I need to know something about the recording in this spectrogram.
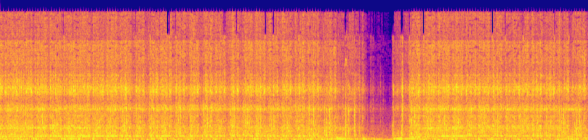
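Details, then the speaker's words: Gravely tractor, starter briefly engaged with two-stroke mix in cylinder: quick, even chuffing beats, each compression stroke alike; good compression, magneto points still to be cleaned. "take a nice compression so that's great that's a really good sign right there"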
